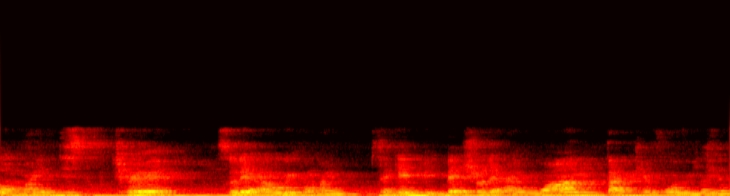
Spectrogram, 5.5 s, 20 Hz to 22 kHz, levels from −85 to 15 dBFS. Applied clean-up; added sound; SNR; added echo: none; Bass guitar; 6 dB; reverberation time 0.7 s.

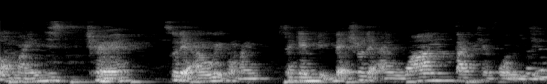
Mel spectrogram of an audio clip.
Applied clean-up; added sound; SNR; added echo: classical method WPE with log-MMSE.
